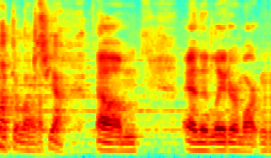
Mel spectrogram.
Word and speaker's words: Patalas: With this process, there was a 30-year sequence of time in which people like Patalas, am I pronouncing that correctly? Patalas, yeah.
